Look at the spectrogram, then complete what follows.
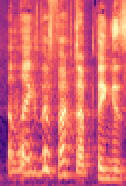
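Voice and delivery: ordinary talk, nothing marked

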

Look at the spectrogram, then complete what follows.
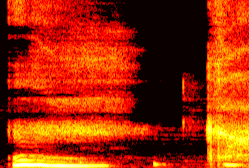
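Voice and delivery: usual speaking voice

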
